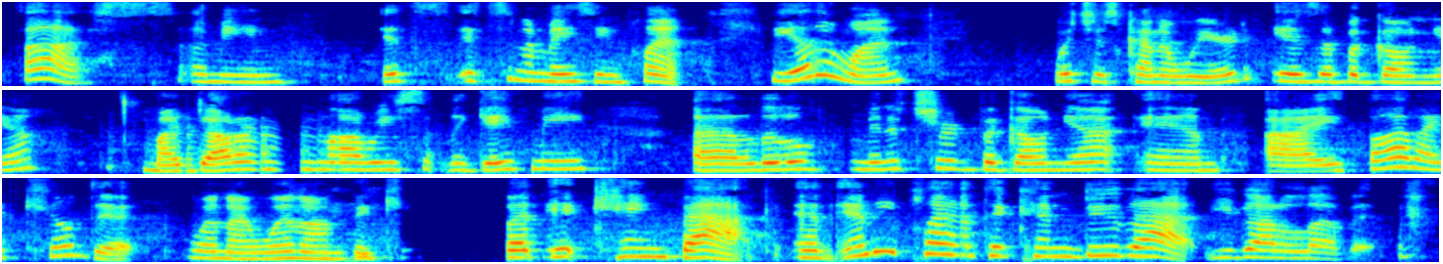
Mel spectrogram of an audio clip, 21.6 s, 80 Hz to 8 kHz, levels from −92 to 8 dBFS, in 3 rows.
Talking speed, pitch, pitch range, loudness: 155 wpm, 250 Hz, 230-275 Hz, -22 LUFS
